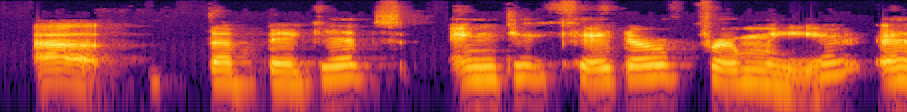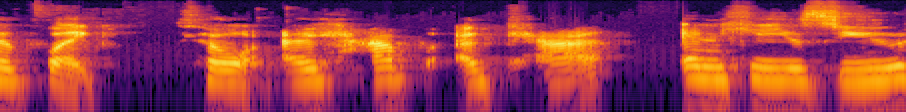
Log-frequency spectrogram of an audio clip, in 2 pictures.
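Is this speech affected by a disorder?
Yes: progressive ataxia; balance problems, nerve pain; onset age 26, no treatment; affects speech.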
